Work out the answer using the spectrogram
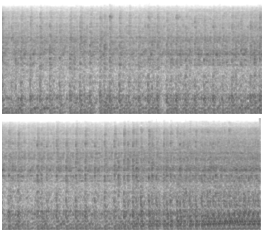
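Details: Harley-Davidson Dyna Wide Glide FXDWG V-twin after inner primary, shift shaft and mainshaft seal repair: deep loping even idle, no knocks or rattles; easy-start cam compression releases thump at low rpm; normal.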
